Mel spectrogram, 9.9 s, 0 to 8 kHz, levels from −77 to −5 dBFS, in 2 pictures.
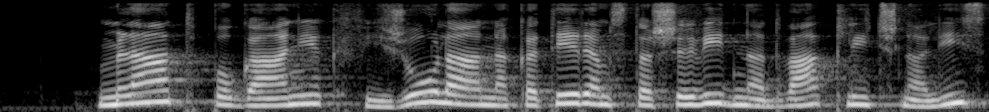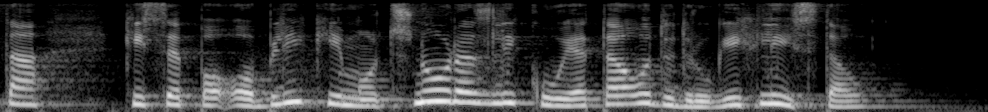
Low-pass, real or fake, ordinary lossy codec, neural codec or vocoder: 7.2 kHz; real; none; none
